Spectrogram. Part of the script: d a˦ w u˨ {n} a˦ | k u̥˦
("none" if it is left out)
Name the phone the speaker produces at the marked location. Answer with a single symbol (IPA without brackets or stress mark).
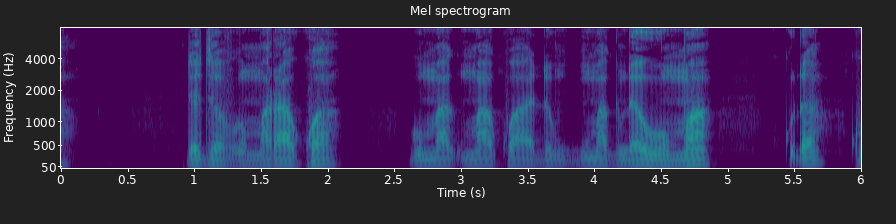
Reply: m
